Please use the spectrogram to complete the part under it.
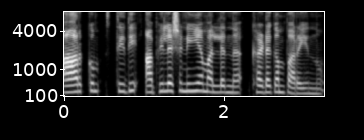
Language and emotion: Malayalam, neutral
